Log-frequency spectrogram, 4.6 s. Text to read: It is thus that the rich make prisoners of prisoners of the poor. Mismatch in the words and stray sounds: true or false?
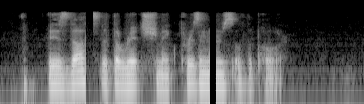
true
